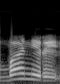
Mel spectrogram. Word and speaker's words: баннеры: Множественное число баннеры, либо нера. – Баннеры. Баннеры, потому что это слово еще совсем не обрусело, и перехода ударения на окончание в формах множественного числа в нем не произошло.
